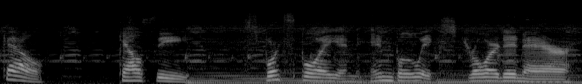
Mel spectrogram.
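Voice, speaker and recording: A woman's voice: low voice, very slow, soft background music, pitched above the performer's own voice. A woman voicing a brash, foul-mouthed tough teenage girl with a grumbly, exasperated manner. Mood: menacing, exasperated.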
